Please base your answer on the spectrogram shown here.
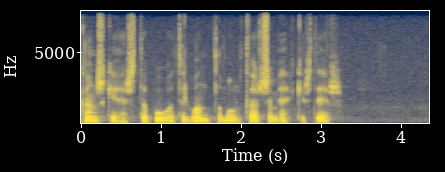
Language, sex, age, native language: Icelandic, male, 20-29, Icelandic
